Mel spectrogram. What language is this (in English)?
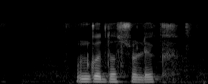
Nepali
